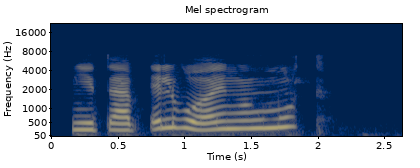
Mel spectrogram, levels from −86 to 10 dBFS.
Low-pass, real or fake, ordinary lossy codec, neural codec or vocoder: 7.2 kHz; real; MP3, 96 kbps; none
